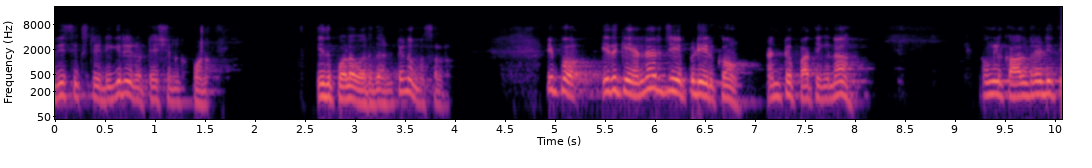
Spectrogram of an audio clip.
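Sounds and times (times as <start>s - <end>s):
man lecturing: 0.0s - 1.8s, 2.6s - 4.0s, 4.9s - 8.2s, 9.3s - 10.0s
faint intake of breath: 4.2s - 4.9s.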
